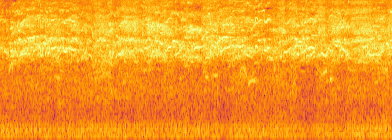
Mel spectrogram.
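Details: Rainbow lorikeets in Australia, about a hundred coming and going to bathe in a rain gutter. A dense, continuous racket of shrill, overlapping high screeches, with a faint low hum underneath.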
